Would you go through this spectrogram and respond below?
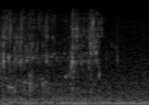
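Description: Water poured into a slow cooker over diced onion, garlic and vegetable broth, a soft steady trickle and splash close by, faint and continuous with no talk.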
